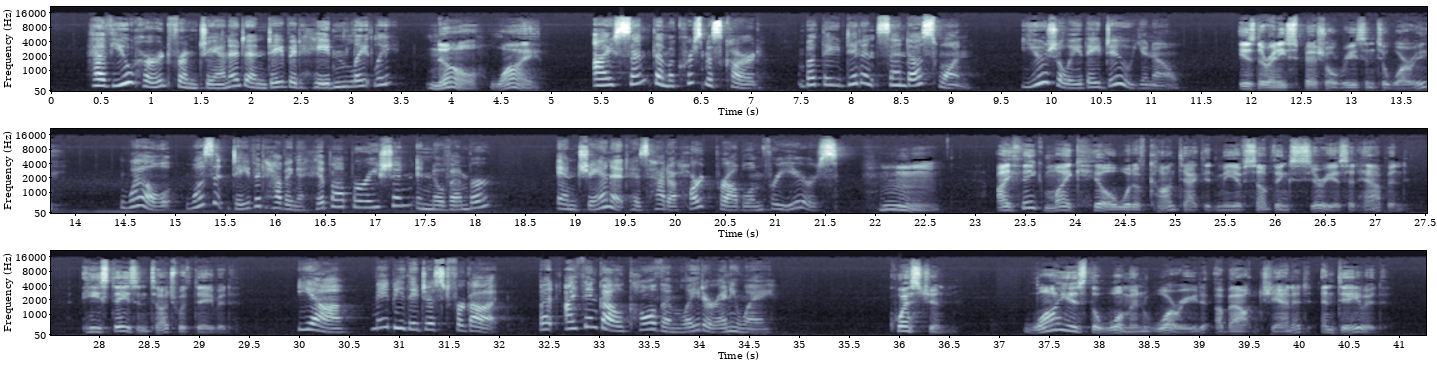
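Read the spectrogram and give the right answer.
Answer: They didn't send a Christmas card, and they have health problems (David's hip operation, Janet's heart problem).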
